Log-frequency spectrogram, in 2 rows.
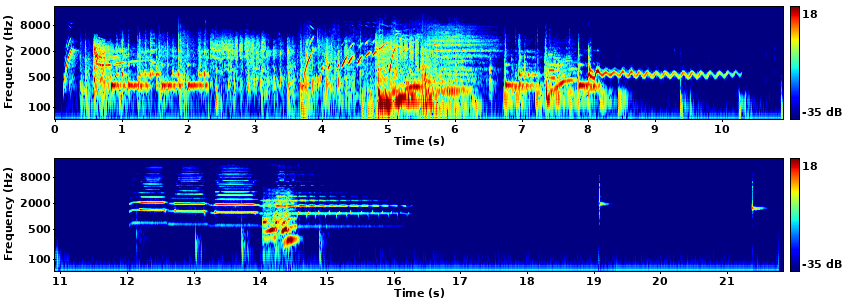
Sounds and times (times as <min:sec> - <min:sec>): Music: 0:00.7 - 0:02.4, 0:04.9 - 0:08.1, 0:12.0 - 0:16.3.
